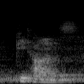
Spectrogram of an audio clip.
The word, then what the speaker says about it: piton: I could set like a perimeter of pitons. Apparently, it's pronounced piton. I just figured that out.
